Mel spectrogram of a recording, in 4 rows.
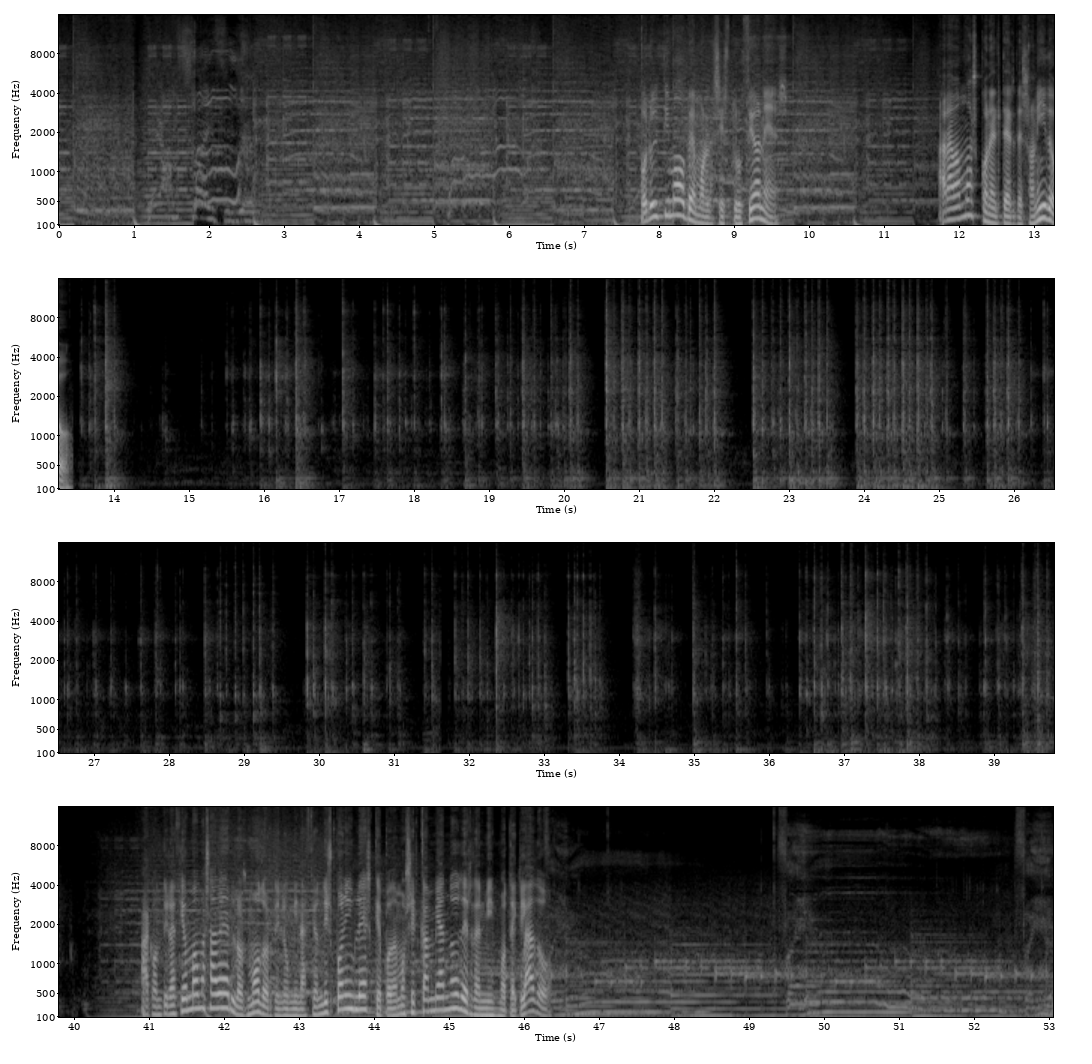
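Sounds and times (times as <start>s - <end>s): mechanical keyboard typing: 13.5s - 14.2s, 15.3s - 40.0s.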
